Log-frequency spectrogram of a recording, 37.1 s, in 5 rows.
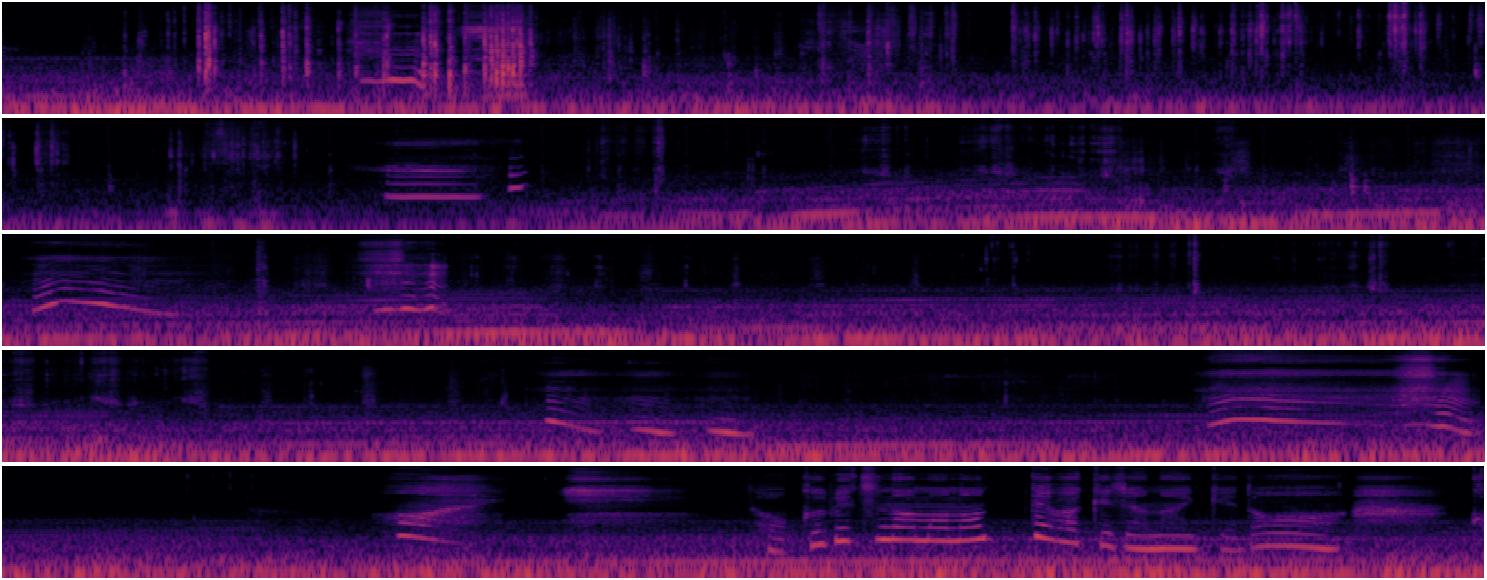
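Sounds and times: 
low hum: 0.0s - 37.0s
cookie bitten and chewed: 0.4s - 27.2s
snack wrapper crinkling: 0.5s - 9.2s, 10.1s - 14.8s, 19.7s - 23.3s
speech: 33.8s - 36.7s.

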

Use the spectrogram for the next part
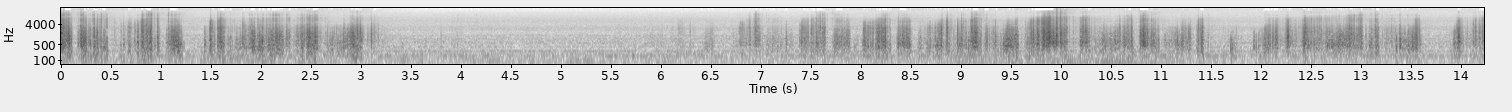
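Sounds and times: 
ear cleaning with rubber spiral and spatula ear picks in right ear: 0.0s - 3.2s, 6.8s - 14.2s.

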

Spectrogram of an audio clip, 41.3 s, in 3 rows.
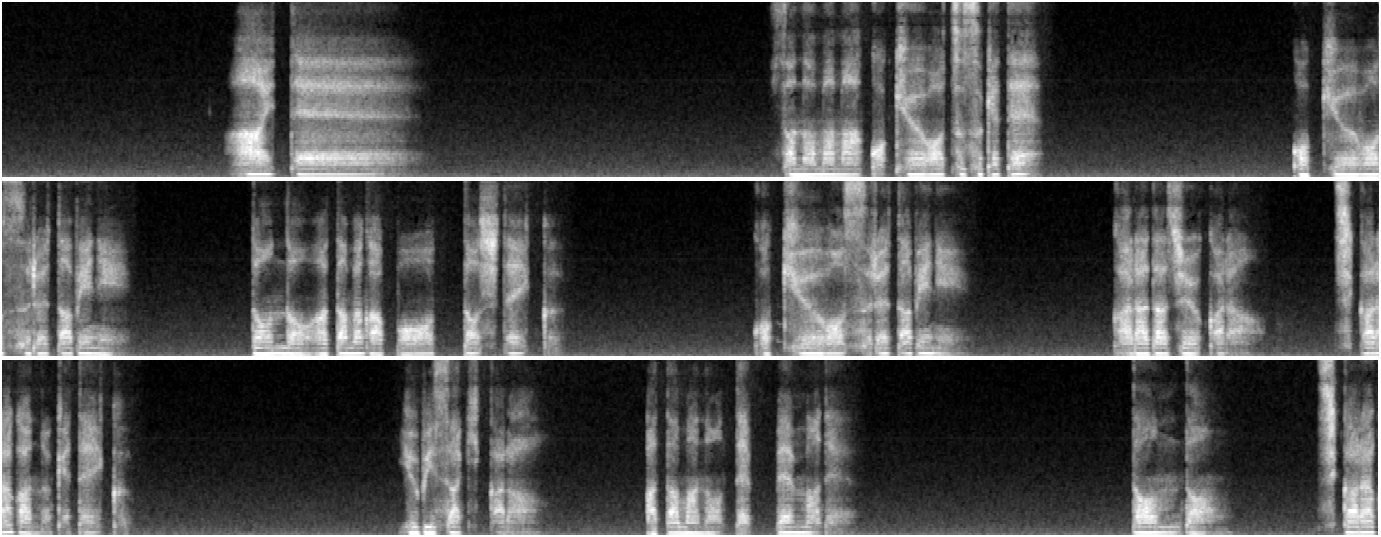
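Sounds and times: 
ASMR whispering: 2.2s - 4.3s, 7.7s - 10.5s, 12.9s - 15.1s, 16.2s - 19.5s, 21.3s - 23.5s, 24.9s - 26.5s, 27.1s - 28.9s, 31.5s - 33.1s, 34.0s - 36.2s, 38.8s - 39.9s, 40.7s - 41.2s.

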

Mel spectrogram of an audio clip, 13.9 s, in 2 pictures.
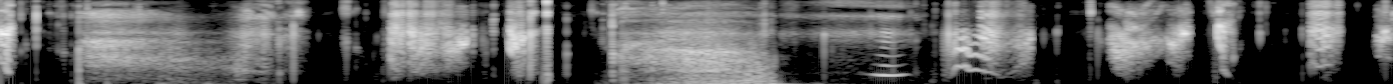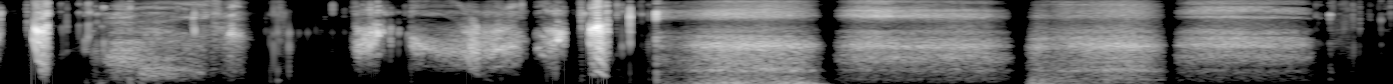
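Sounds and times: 
ear licking: 0.0s - 10.4s.

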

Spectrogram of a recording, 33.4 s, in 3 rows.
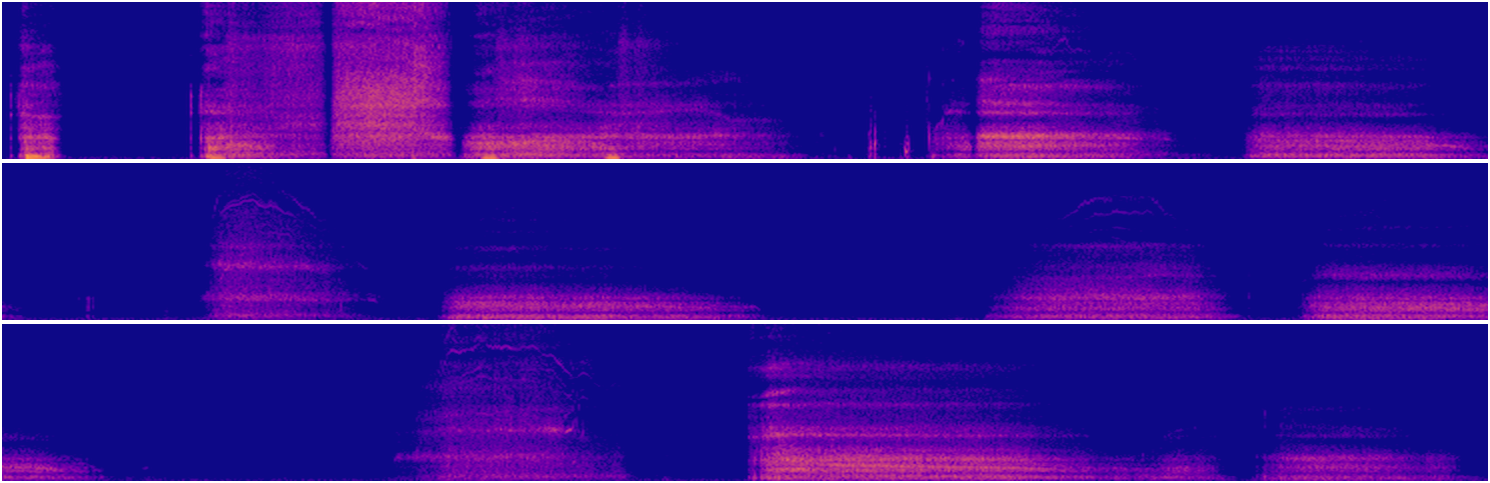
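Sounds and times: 
person breathing in sleep: 1.5s - 6.0s, 7.0s - 11.2s, 12.6s - 16.8s, 18.6s - 23.1s, 25.2s - 27.0s, 27.9s - 33.3s.

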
